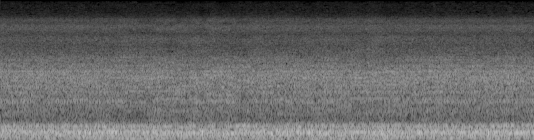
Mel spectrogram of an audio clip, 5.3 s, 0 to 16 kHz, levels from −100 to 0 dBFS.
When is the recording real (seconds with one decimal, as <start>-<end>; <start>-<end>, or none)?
0.0-1.1; 2.5-3.4; 4.0-5.3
